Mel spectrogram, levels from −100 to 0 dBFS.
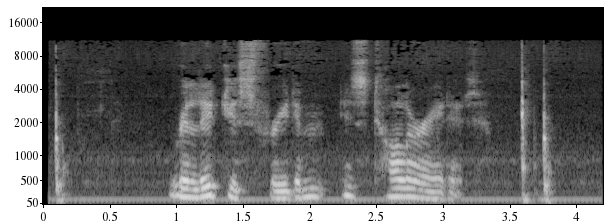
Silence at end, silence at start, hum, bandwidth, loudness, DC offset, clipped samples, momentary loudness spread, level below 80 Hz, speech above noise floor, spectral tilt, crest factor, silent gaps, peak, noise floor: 0 s; 0.05 s; none; 11.5 kHz; -22 LUFS; under 0.1%; under 0.1%; 16 LU; -50 dBFS; 22 dB; -5.5 dB/octave; 18 dB; none; -4 dBFS; -43 dBFS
